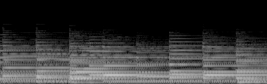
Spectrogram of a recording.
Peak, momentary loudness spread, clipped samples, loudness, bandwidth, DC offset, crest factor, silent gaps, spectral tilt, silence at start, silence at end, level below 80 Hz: -8 dBFS; 5 LU; under 0.1%; -22 LUFS; 5.6 kHz; under 0.1%; 14 dB; none; -9.5 dB/octave; 0 s; 0 s; -58 dBFS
